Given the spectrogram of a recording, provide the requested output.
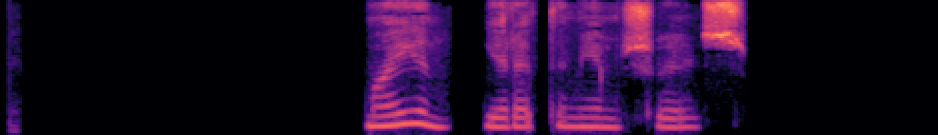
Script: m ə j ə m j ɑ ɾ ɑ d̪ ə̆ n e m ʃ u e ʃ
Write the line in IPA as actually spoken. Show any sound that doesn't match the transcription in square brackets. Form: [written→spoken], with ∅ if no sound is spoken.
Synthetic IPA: m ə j ə [m→n] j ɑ ɾ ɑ [d̪→t̪] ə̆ [n→m] e m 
